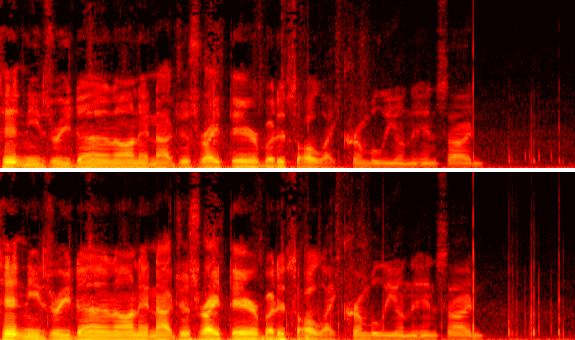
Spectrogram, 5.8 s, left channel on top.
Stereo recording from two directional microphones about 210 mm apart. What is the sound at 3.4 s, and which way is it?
Speech, 35° right (ahead or behind).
